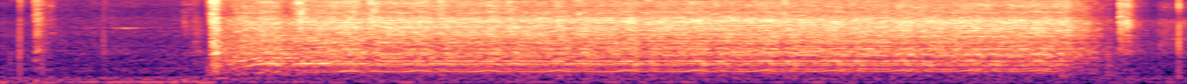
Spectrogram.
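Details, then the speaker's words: Daihatsu Hijet van that died while driving, check and temperature lights on: starter spins engine fast and evenly, no compression chugs, not catching; timing belt suspected broken. "मुझे यकीन है आपने इसकी आवाज सुन ली होगी और मुझे इसकी आवाज से ये महसूस हो रहा है कि शायद इसकी टाइमिंग बेल्ट टूट गई है।"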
